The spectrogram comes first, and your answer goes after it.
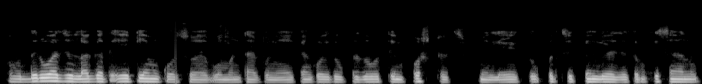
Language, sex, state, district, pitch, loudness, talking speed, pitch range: Rajasthani, male, Rajasthan, Nagaur, 120 Hz, -19 LUFS, 280 wpm, 115-130 Hz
